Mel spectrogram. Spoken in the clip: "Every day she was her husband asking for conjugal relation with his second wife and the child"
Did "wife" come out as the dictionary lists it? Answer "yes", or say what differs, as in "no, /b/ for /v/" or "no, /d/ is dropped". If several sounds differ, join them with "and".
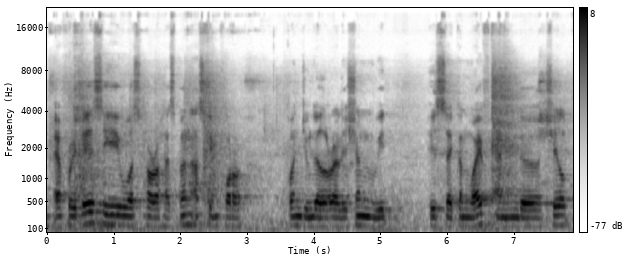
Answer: yes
